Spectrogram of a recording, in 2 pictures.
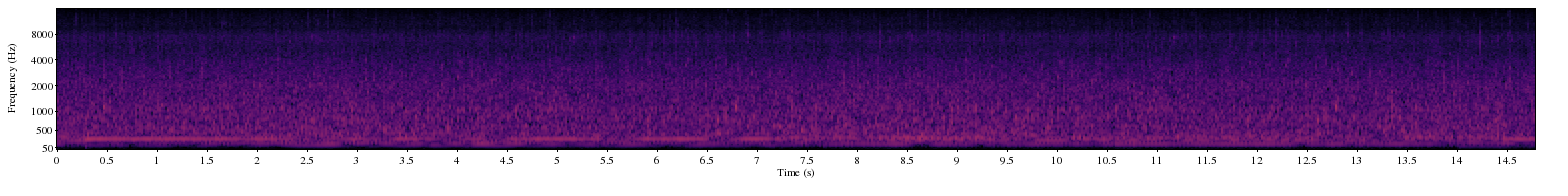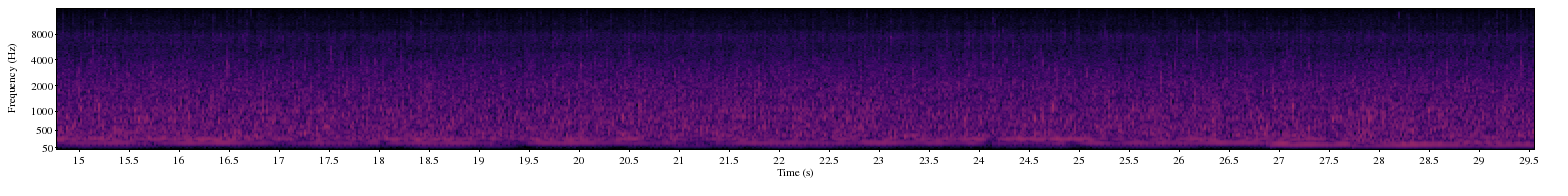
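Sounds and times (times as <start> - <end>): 
babbling brook: 0.0 - 29.5
soft low melody with long sustained notes: 0.0 - 29.5.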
